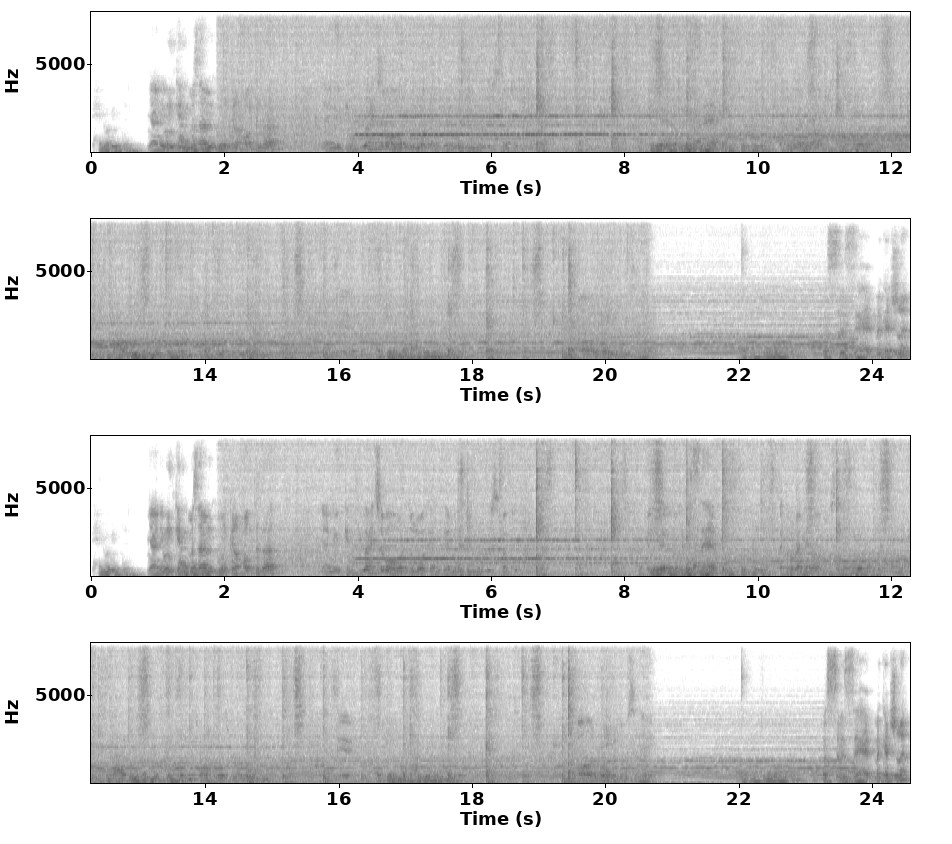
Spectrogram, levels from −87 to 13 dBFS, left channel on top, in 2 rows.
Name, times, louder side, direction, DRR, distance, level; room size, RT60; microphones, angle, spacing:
voice 1, 0.0-0.7 1.2-2.0 2.3-2.5 8.2-10.1 11.3-12.2 12.5-15.0 16.5-17.9 21.9-23.4 24.1-24.5, right 1 dB, 15° right, 2 dB, 0.3 m, -36 dB
voice 2, 0.8-2.8 3.2-6.4 8.3-9.8 10.4-11.4 16.0-16.2 19.5-20.8 23.2-24.5, right 2 dB, 85° right, 3 dB, 0.5 m, -36 dB
sound 1, 1.9-20.7, left 1 dB, 45° left, 0.5 m, -42 dB
sound 2, 3.9-23.7, left 2 dB, 90° left, 0.6 m, -39 dB
sound 3, 4.5-22.2, right 2 dB, 45° right, 0.6 m, -41 dB
2.4 x 2.3 x 2.4 m, 0.64 s
head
